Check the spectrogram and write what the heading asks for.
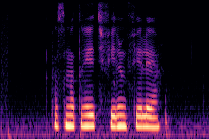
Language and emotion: Russian, neutral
